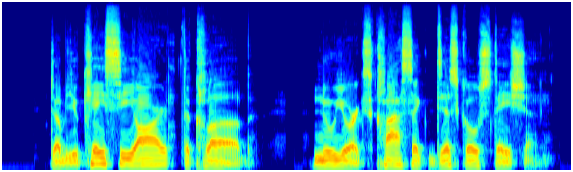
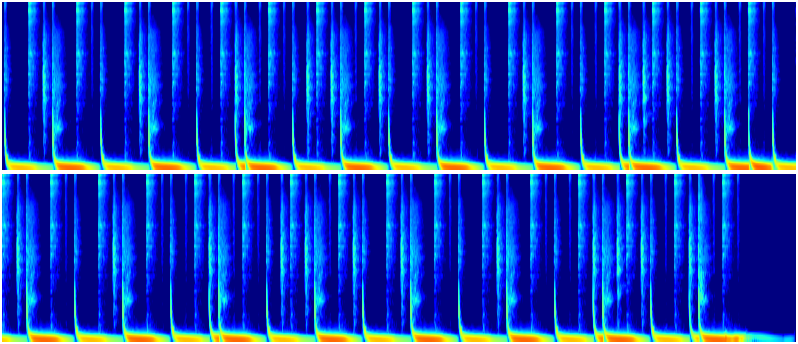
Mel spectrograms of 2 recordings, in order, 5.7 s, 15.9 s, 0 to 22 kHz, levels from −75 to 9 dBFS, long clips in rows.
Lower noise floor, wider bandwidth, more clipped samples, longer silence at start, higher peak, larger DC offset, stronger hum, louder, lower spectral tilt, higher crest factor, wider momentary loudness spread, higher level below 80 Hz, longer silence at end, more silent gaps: first, -60 dBFS vs -47 dBFS; about the same, over 20 kHz vs over 20 kHz; neither; first, 0.5 s vs 0 s; first, -4 dBFS vs -8 dBFS; neither; neither; first, -17 LUFS vs -23 LUFS; second, -3.5 dB/octave vs -5 dB/octave; about the same, 14 dB vs 12 dB; about the same, 9 LU vs 7 LU; second, -46 dBFS vs -20 dBFS; about the same, 0.4 s vs 0.45 s; neither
